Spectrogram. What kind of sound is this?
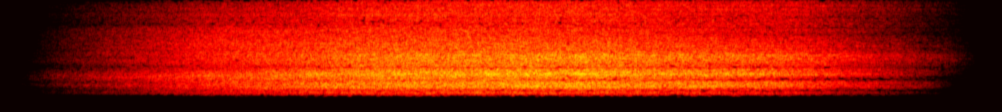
Pad sound, could be a rain forest or a pack of hissing snakes.
ambient, edison, dirge, soundscape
